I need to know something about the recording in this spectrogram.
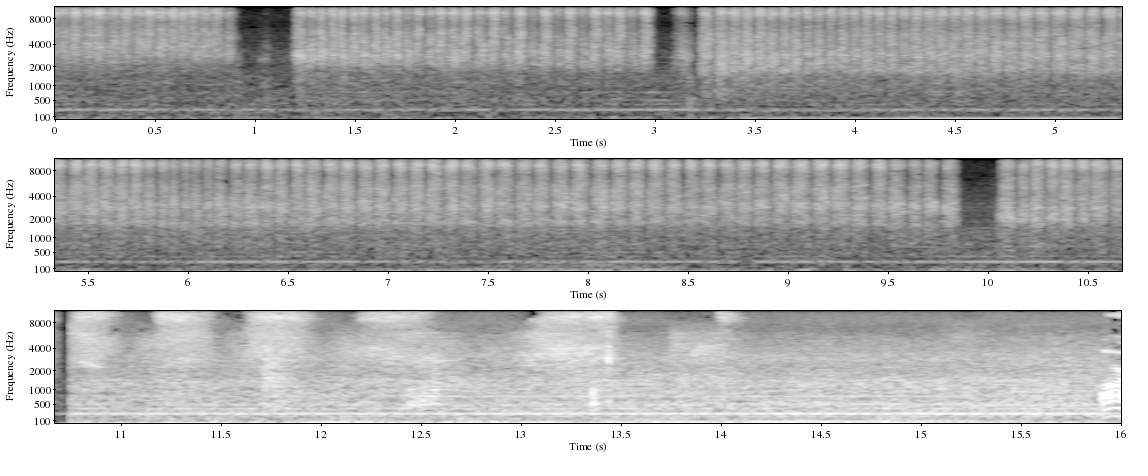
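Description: Hand sanding block rubbing over primer on a car body panel, a rasping hiss in uneven back-and-forth strokes. It is faint at first with a steady hum under it, then turns much louder about eleven seconds in.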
